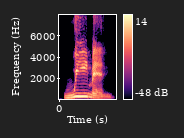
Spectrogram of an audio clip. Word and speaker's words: women: mudando o contexto rapidinho Women Women assim que a gente pronuncia mesmo que aqui é um o a gente pronuncia como ween para falar no plural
